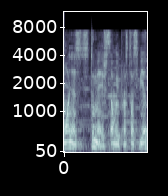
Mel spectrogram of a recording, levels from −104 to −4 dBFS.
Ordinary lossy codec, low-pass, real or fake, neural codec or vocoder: AAC, 48 kbps; 7.2 kHz; real; none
